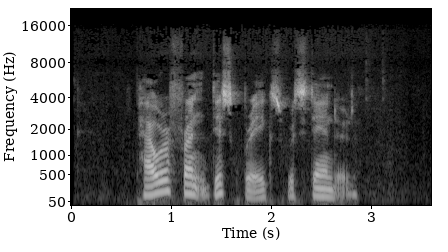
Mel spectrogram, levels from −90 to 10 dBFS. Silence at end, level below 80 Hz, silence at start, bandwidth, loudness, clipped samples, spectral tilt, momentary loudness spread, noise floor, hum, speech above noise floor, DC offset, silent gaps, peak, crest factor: 0.75 s; -60 dBFS; 0.65 s; 16.5 kHz; -19 LUFS; under 0.1%; -4 dB/octave; 11 LU; -59 dBFS; none; 39 dB; under 0.1%; none; -2 dBFS; 22 dB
